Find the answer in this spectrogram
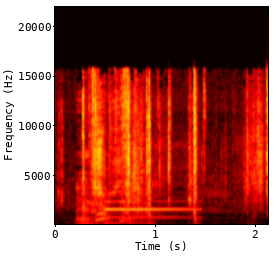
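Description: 2008 Toyota Solara's dashboard chime giving one steady beep about a second long as the ignition is switched on, before the engine is started. A sharp click comes near the end of the beep.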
